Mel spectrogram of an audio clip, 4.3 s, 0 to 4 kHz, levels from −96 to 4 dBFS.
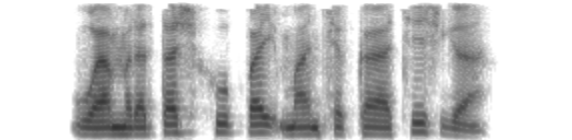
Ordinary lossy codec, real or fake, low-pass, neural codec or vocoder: MP3, 32 kbps; fake; 3.6 kHz; codec, 16 kHz, 4 kbps, X-Codec, HuBERT features, trained on LibriSpeech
